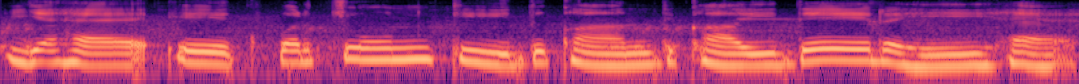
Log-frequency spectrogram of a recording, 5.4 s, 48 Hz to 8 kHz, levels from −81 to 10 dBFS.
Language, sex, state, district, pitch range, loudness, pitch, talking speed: Hindi, female, Haryana, Rohtak, 155-195 Hz, -10 LUFS, 175 Hz, 100 wpm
